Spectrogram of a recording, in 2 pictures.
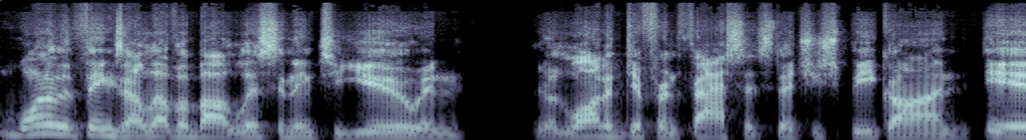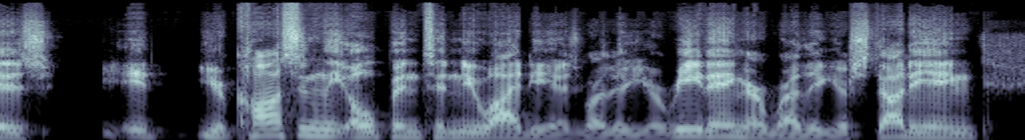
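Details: Adult man speaking; typical speech.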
